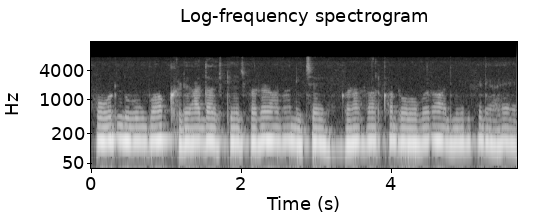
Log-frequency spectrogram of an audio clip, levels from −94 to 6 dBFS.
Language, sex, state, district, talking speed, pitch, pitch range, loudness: Hindi, male, Rajasthan, Nagaur, 170 wpm, 135 Hz, 130-140 Hz, -13 LUFS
